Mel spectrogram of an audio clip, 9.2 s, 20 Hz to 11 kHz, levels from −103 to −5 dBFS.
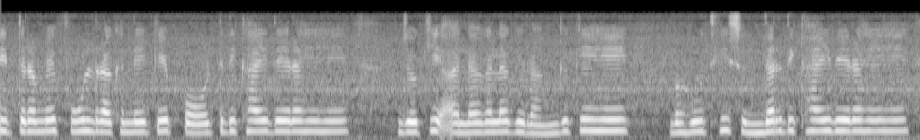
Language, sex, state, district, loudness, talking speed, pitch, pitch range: Magahi, female, Bihar, Gaya, -16 LUFS, 165 wpm, 245 Hz, 230-255 Hz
